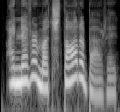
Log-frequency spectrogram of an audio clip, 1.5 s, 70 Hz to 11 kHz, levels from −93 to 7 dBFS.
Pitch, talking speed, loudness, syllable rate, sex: 245 Hz, 240 wpm, -15 LUFS, 5.9 syllables/s, female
